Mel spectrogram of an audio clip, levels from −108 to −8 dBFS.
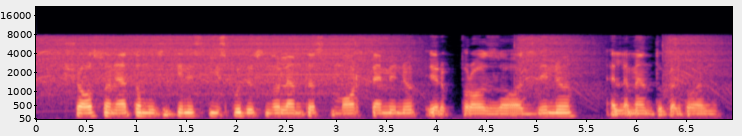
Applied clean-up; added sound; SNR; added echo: none; Drill; 11 dB; none.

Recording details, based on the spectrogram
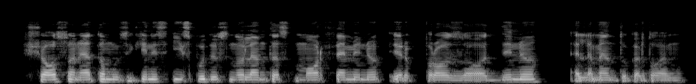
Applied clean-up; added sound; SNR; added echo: none; none; none; none.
